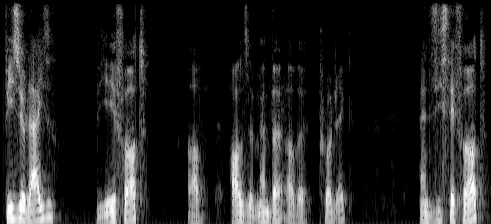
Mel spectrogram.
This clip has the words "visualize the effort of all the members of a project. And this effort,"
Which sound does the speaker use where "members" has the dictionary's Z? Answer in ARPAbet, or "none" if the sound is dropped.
none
